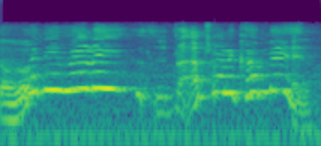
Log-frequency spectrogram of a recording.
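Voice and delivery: imitating Nia, very high with a laugh; mock squeaky Nia. Retelling Nia's reaction to the call, high mock squeal.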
